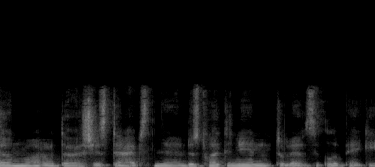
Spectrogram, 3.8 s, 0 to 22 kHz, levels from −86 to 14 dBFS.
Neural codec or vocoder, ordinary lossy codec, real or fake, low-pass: codec, 24 kHz, 0.9 kbps, WavTokenizer, small release; AAC, 48 kbps; fake; 10.8 kHz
